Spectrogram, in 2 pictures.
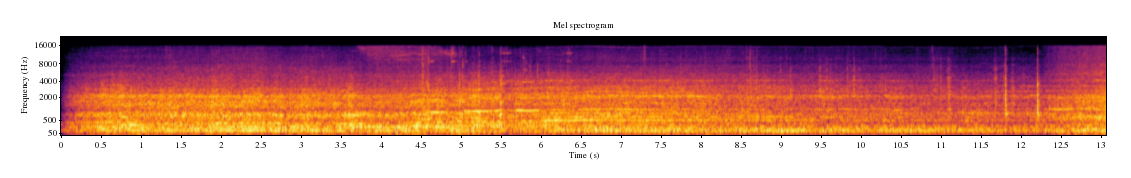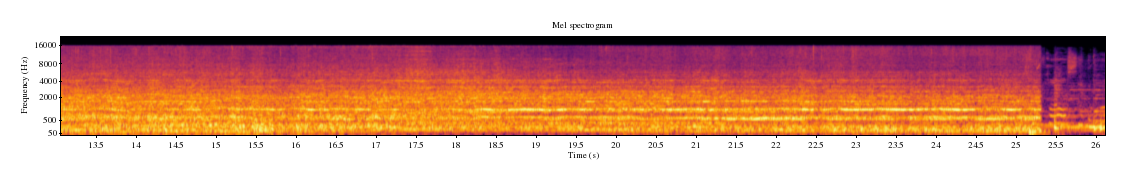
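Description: Case Maxxum 110 EP tractor's diesel engine running steadily under load while pulling a mounted reversible plough through the soil, with a steady whine over it. The pitch rises a few seconds in, and the sound changes abruptly about twelve seconds in.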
